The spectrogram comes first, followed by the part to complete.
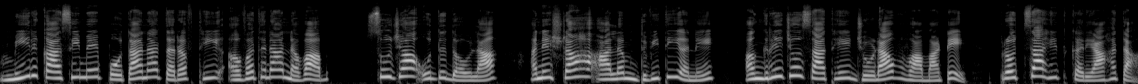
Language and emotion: Gujarati, neutral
